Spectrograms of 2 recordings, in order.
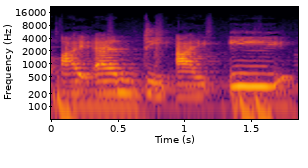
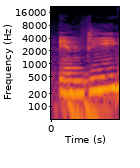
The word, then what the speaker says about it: Indie: means this girl filled with life in these i-n-d-i-e Indie this one is so sweet you can have multitude of different kind of endings you know end with the i i e or even Y and Indie means independent then for something a little bit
